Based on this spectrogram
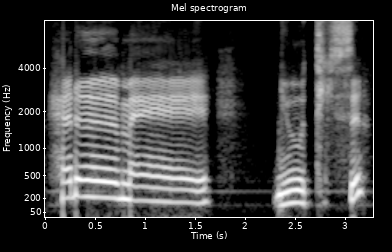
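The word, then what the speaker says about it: hermeneutics: 아 어 그리고 이거를 헤르메 뉴틱스 헤르메뉴틱스라고 읽어요.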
